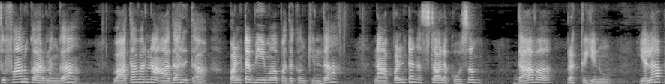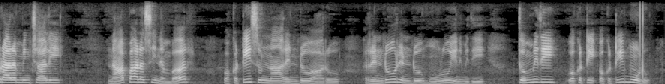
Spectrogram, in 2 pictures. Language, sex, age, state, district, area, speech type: Telugu, female, 30-45, Andhra Pradesh, Krishna, urban, read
